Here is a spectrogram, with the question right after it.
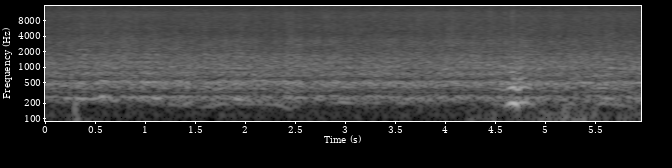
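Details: Continuous hum of bees, a thick buzzing swarm drone with a brief louder buzz as one insect passes close near the end, plus a soft low thump at the start.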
